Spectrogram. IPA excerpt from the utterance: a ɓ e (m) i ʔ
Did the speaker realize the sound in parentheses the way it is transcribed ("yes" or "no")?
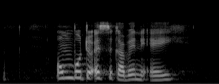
no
